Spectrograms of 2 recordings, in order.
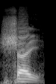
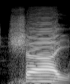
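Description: First: শাই said with a short, quick vowel, meaning something; শাই spoken briefly, not stretched. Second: শাই said with its vowel drawn out long, meaning tea; শাই held long and slow. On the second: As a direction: stretch the vowel of শাই slowly. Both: Shown as a demonstration. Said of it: "একটু দীর্ঘ উচ্চারণ হলে হবে চা".

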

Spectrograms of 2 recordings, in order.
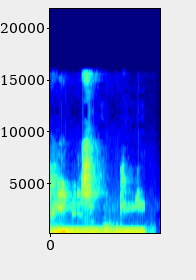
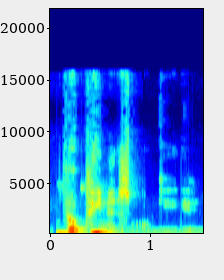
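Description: First: High falsetto squeak; squeaky high voice. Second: Breathy mock whisper. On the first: Pretend. Silly nickname repeated high. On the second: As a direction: whisper it like a secret. Silly whispered nickname.

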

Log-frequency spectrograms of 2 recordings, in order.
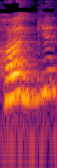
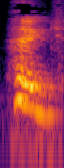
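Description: First: Hug said "hog", rising; repeat-after-me hug as hog; O vowel. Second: Hug with "eu", louder and falling; uh vowel in hug, not o; repeat-after-me English hug. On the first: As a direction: round hug to an o. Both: Shown as a demonstration. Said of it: "Une deuxième fois".

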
